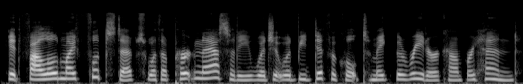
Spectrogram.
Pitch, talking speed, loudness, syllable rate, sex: 225 Hz, 195 wpm, -20 LUFS, 5.7 syllables/s, female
